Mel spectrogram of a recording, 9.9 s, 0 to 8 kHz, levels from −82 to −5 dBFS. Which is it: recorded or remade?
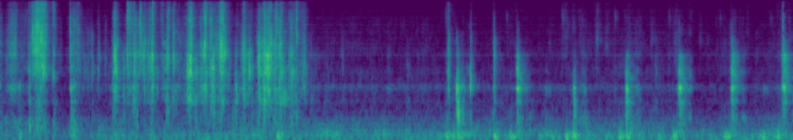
remade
